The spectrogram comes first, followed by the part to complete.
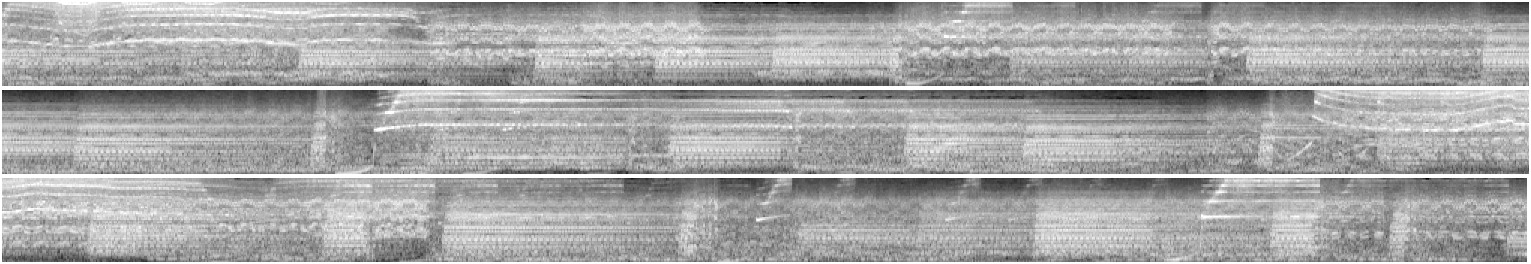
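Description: Experimental electronic synthesizer music: dense, held chords of tones that shift every second or so over a steady low drone, with high gliding sweeps near the start, about halfway through and again a little later.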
